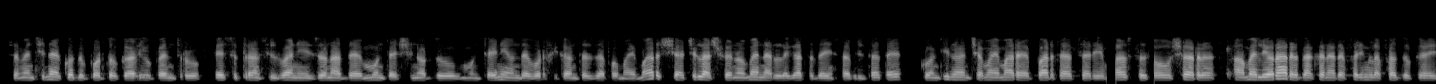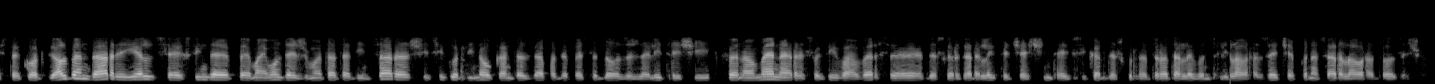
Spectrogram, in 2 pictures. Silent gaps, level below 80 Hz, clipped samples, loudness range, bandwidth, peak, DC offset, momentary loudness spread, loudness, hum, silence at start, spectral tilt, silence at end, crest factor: 11.07-11.15 s, 11.49-11.54 s; -86 dBFS; under 0.1%; 5 LU; 3.7 kHz; -6 dBFS; under 0.1%; 9 LU; -27 LUFS; none; 0.15 s; -1 dB/octave; 0.15 s; 20 dB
